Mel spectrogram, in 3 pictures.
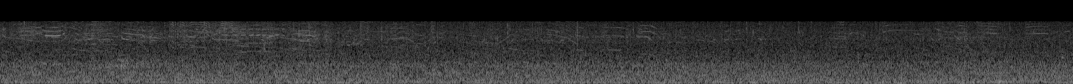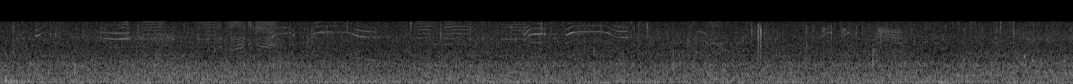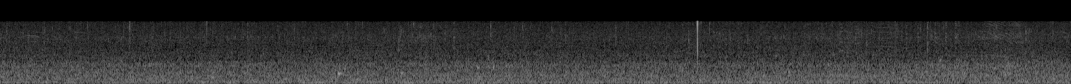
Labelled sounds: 0.0	3.2	Pacific white-sided dolphin, 2.4 to 6.2 kHz
3.8	4.1	Pacific white-sided dolphin, 2.2 to 3.4 kHz
6.0	6.3	Pacific white-sided dolphin, 5.3 to 5.8 kHz
8.3	9.3	Pacific white-sided dolphin, 4.2 to 5.1 kHz
9.8	10.5	Pacific white-sided dolphin, 4.1 to 6.0 kHz
11.7	12.4	Pacific white-sided dolphin, 3.1 to 7.6 kHz
12.7	13.0	Pacific white-sided dolphin, 7.1 to 7.3 kHz
13.9	14.6	Pacific white-sided dolphin, 3.4 to 6.2 kHz
15.2	16.0	Pacific white-sided dolphin, 3.2 to 6.7 kHz
16.4	16.9	Pacific white-sided dolphin, 3.9 to 6.3 kHz

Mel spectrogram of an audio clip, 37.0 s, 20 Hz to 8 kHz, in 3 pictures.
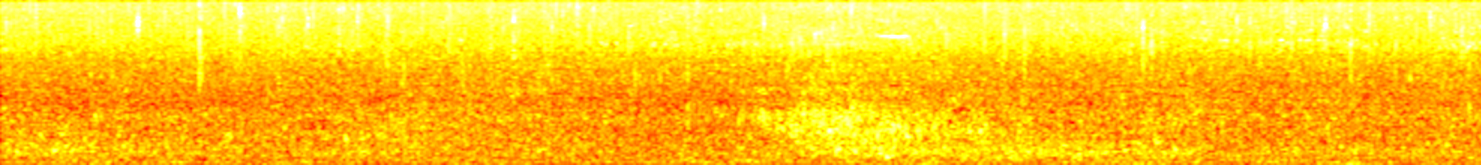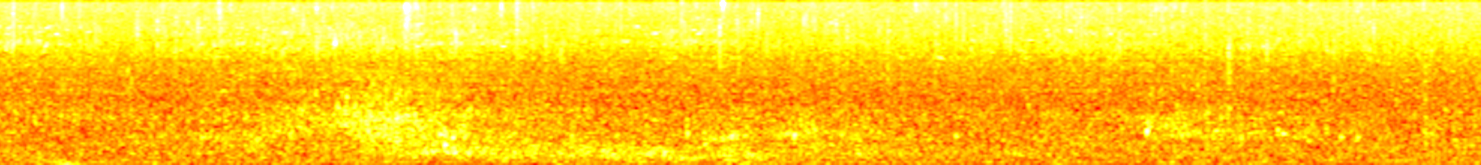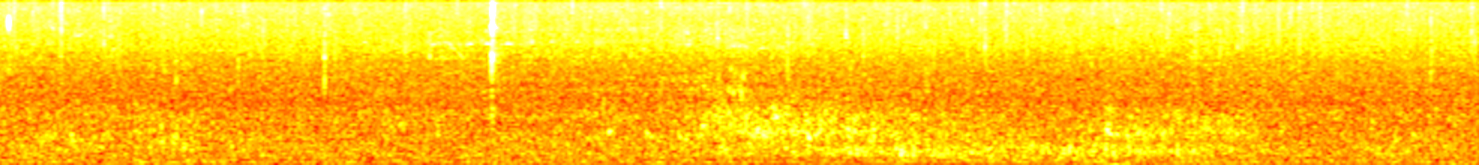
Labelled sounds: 7.3	7.6	Pacific white-sided dolphin, 3.9 to 4.2 kHz

